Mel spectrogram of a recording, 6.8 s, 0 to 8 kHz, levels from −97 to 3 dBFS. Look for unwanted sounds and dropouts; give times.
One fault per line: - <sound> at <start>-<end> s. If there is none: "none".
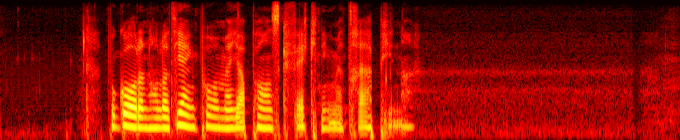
none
